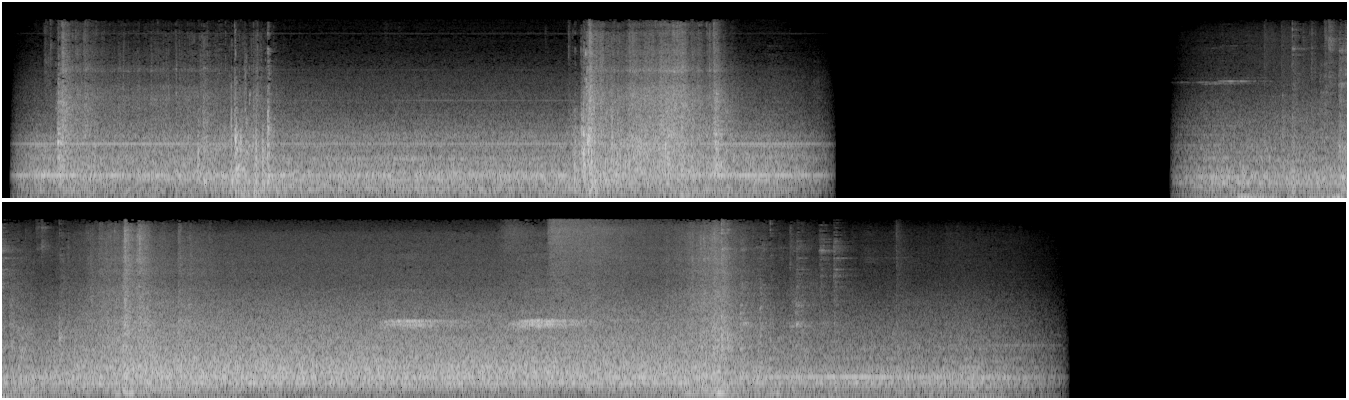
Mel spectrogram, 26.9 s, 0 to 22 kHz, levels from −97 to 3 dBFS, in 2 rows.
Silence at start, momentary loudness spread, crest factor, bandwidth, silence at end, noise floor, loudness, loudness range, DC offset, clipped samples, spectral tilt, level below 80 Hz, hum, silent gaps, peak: 0.1 s; 10 LU; 22 dB; 16 kHz; 2.9 s; under -90 dBFS; -23 LUFS; 13 LU; under 0.1%; under 0.1%; -4.5 dB/octave; -42 dBFS; none; 8.33-11.67 s; -2 dBFS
